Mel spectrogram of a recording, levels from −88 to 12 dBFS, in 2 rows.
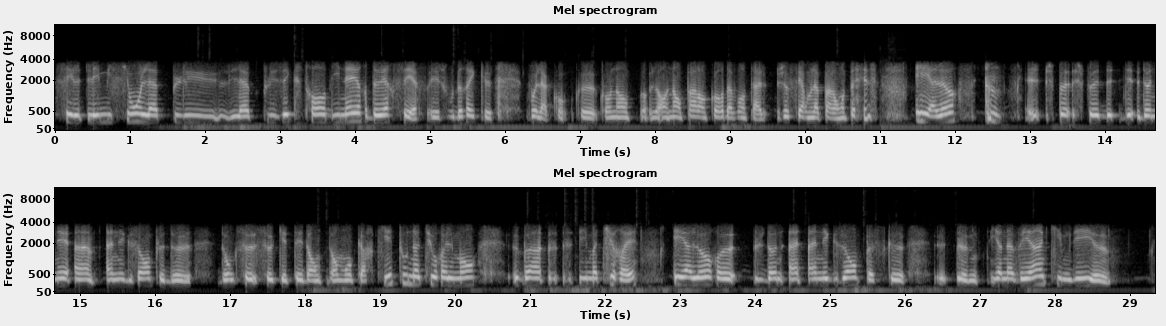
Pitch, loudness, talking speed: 195 Hz, -21 LUFS, 135 wpm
